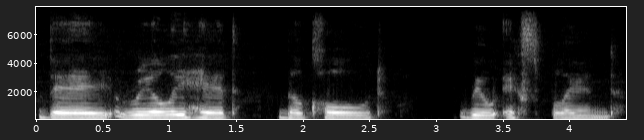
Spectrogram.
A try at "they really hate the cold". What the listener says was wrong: let's get that e sound to come out here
